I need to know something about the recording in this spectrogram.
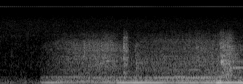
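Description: Diesel engine of a mechanical excavator running steadily at a constant low pitch while it digs, coming in about half a second in.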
